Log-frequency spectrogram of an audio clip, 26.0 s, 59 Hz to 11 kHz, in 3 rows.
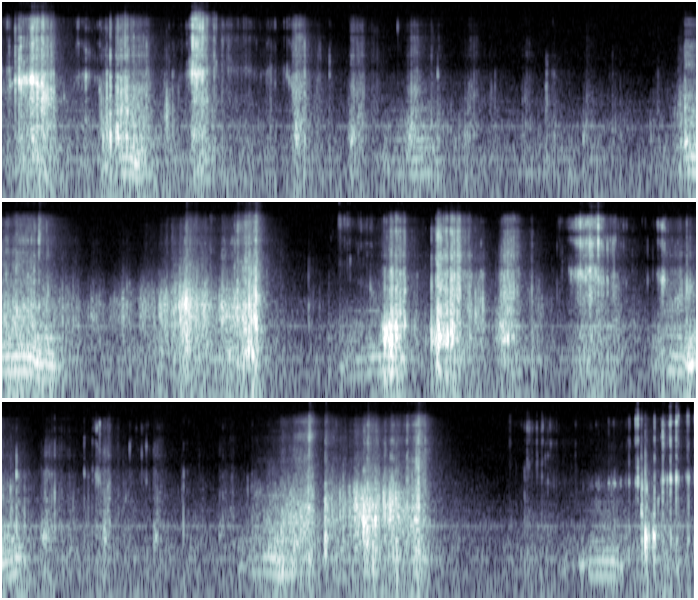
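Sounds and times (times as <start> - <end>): corn chips crunching: 0.1 - 1.6, 2.3 - 4.5, 13.4 - 15.2, 15.8 - 17.0, 17.8 - 19.3.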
